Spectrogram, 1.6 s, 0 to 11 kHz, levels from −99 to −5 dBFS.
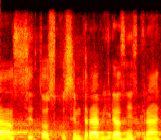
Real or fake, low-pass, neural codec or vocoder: real; 9.9 kHz; none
